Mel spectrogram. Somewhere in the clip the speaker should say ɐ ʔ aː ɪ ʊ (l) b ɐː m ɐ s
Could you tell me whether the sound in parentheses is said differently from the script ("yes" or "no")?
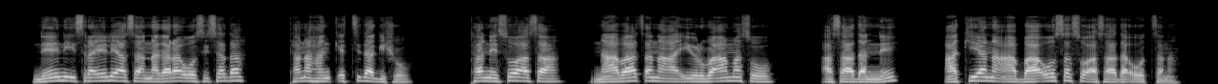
yes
